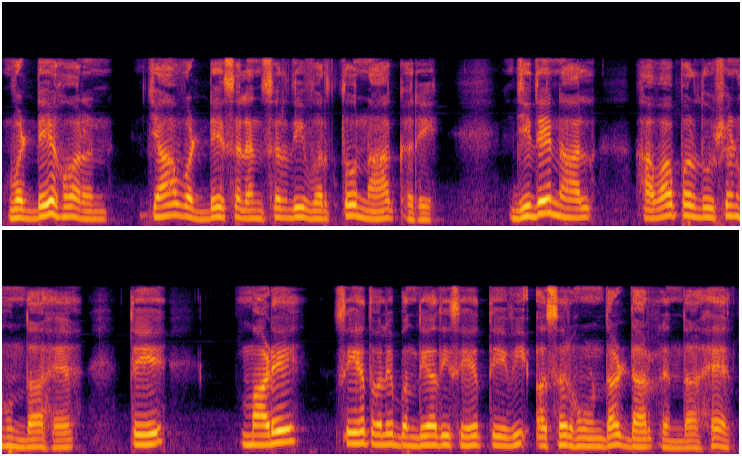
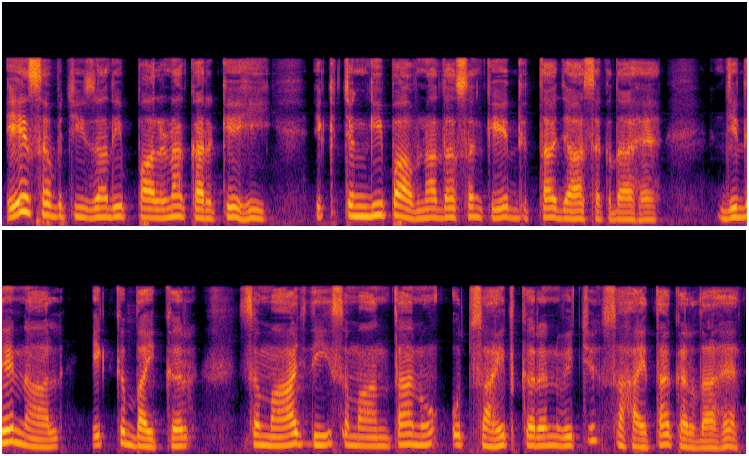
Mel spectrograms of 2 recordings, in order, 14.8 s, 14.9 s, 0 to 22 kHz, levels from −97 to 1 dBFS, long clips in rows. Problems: none marked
